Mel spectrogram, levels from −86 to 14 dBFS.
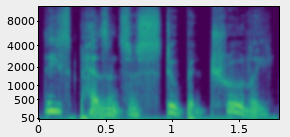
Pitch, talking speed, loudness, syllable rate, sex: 135 Hz, 165 wpm, -19 LUFS, 6.0 syllables/s, male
